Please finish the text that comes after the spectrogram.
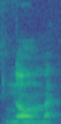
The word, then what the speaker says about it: nom: And the other day I was talking about several people's names, and the French word for name is nom, N-O-M, but you pronounce it non, son nom.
